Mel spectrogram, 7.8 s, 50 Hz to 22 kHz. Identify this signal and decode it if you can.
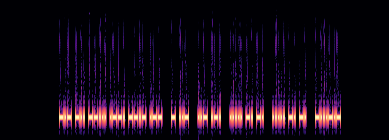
Morse code, heard as a keyed tone, about 46 wpm, 690 Hz. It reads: KD7PQW TU UR 5NN 5NN <BK>
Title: SOTA QSO Practice 45wpm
